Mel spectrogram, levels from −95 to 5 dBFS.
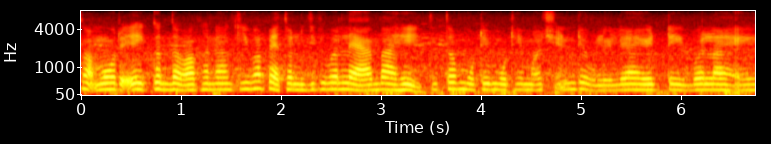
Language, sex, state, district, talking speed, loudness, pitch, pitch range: Marathi, female, Maharashtra, Gondia, 140 wpm, -17 LUFS, 205 Hz, 195-220 Hz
